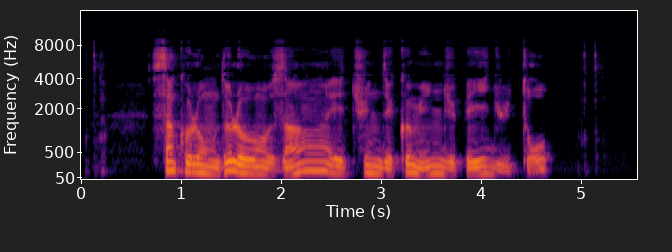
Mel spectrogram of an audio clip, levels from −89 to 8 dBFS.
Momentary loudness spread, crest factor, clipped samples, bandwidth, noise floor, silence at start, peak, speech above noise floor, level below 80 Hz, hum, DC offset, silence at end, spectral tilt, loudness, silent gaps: 11 LU; 16 dB; under 0.1%; 9.2 kHz; -63 dBFS; 0.7 s; -12 dBFS; 37 dB; -70 dBFS; none; under 0.1%; 0.9 s; -6.5 dB/octave; -28 LUFS; none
